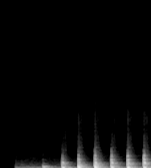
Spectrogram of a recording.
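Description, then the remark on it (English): Someone knocks on a door: a soft tap, then about six firm, evenly spaced raps in quick succession, loud, with no voices. “Will you just open the door?”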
